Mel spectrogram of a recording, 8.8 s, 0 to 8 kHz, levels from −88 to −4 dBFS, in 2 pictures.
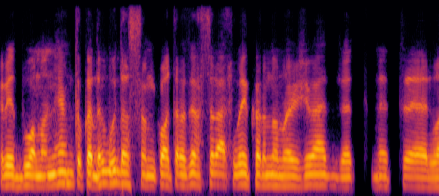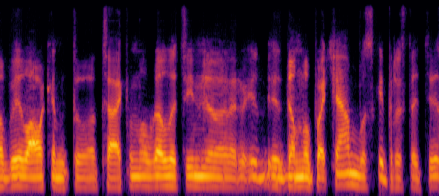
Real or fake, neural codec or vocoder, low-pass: fake; codec, 16 kHz, 1 kbps, X-Codec, HuBERT features, trained on general audio; 7.2 kHz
